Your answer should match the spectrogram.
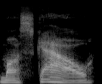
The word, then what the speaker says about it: Moscow: It's Moscow, how we pronounce it in Idaho.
